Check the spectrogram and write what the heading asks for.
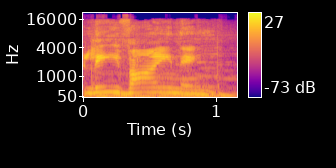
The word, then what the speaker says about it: Lee Vining: Uh pronounced Lee Vining.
